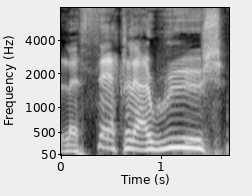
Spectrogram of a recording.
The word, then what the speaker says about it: Le Cercle Rouge: I watched Army of Shadows, which is really good, and The Red Circle, or Le Cercle Rouge. – Ooh. that's the exact French. – That is. That's how they say it.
